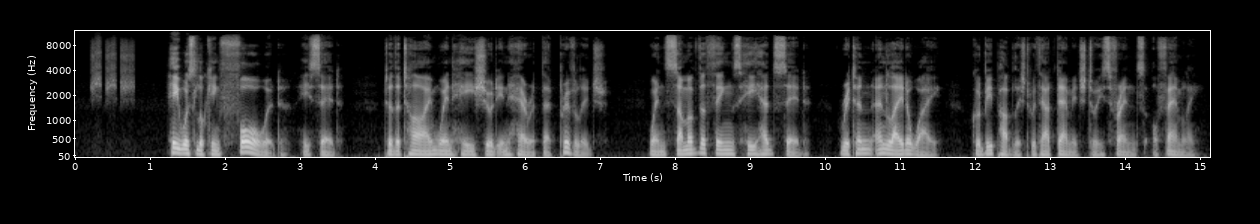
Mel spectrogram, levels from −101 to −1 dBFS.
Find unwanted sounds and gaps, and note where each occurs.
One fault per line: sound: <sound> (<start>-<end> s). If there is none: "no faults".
sound: laugh (0.2-0.8 s)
